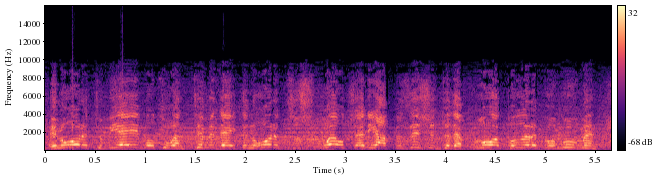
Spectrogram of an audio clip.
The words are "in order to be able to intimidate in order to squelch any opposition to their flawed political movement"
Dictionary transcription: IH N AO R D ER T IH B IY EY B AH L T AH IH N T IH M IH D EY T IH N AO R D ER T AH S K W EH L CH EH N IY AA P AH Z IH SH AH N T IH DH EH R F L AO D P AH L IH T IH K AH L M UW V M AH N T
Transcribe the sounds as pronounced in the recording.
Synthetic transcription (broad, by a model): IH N AO R D ER T IH B IY EY B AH L T AH IH N T IH M IH D EY T IH N AO R D ER T AH S K W EH L CH EH N IY AA P AH Z IH SH AH N T IH DH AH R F L AO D P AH L IH T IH K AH L M UW V M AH N T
